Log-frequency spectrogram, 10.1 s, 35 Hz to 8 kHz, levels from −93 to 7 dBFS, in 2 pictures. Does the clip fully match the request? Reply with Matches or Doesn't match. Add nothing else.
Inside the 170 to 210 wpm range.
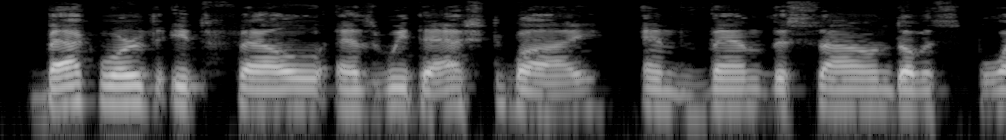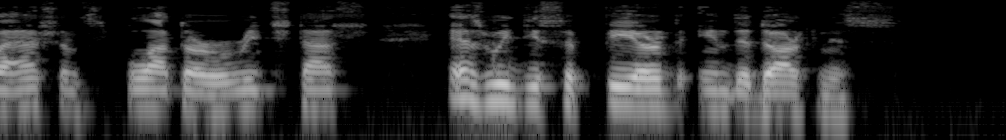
Doesn't match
